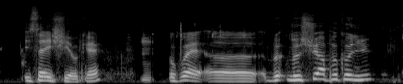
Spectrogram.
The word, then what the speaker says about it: Hisaishi: il y a Joe Hisaishi, je pense que c'est dit comme ça. Hisaishi, je ne sais pas. Alors, en japonais, t'as tendance à tout prononcer, donc Isaishi. Hisaishi, ok.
